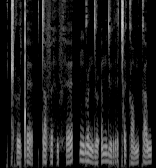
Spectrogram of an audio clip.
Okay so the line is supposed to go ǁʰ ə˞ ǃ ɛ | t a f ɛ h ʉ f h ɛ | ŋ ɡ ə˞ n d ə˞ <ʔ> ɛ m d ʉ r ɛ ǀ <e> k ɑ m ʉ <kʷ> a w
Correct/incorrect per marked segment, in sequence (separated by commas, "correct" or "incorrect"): correct, incorrect, incorrect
